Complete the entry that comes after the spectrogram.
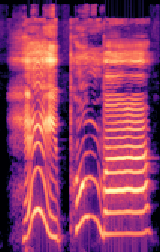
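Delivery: high, loud call to a friend; bright high holler to get attention. Acted. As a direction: hail him from far off. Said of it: "I called".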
